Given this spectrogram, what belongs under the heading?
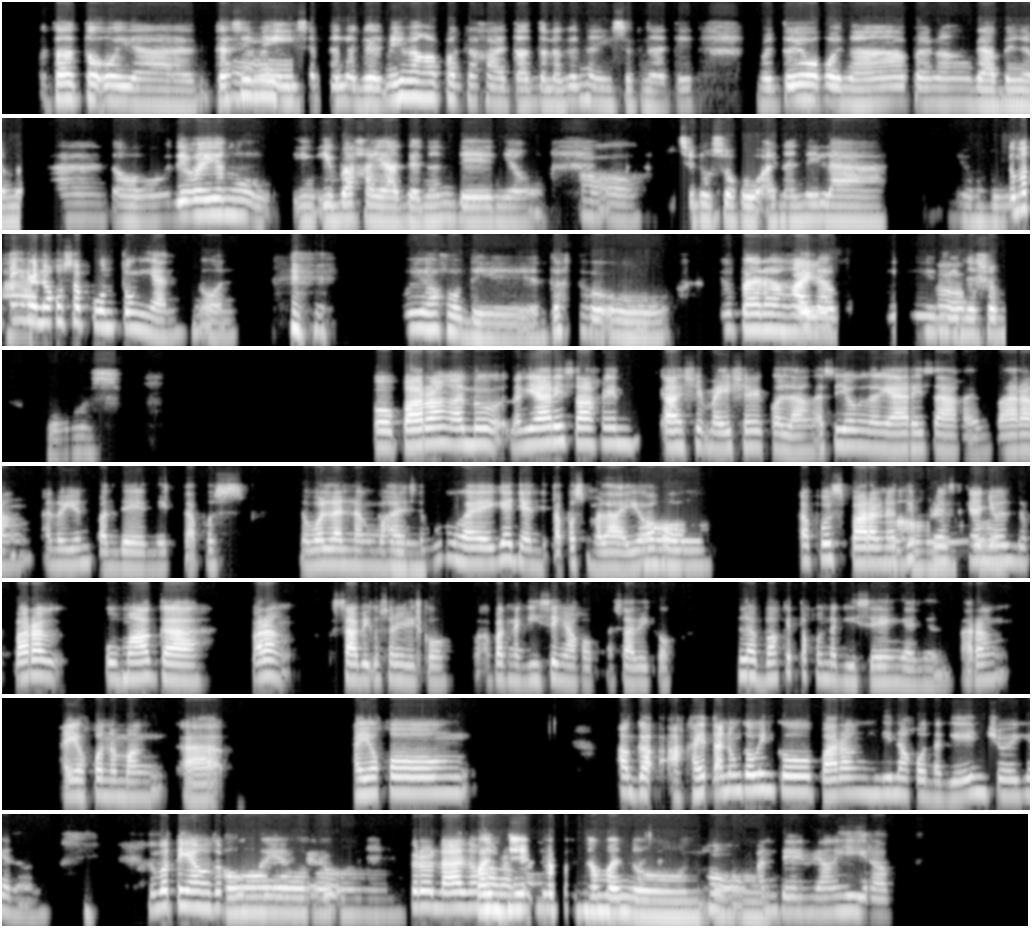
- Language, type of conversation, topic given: Filipino, unstructured, Ano ang huling bagay na nagpangiti sa’yo ngayong linggo?
- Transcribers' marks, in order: other background noise; chuckle; tapping; sad: "Tapos, parang na-depressed, ganyon, parang … ko naman, nalampasan"; "gano'n" said as "ganyon"; "gano'n" said as "ganyon"; chuckle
